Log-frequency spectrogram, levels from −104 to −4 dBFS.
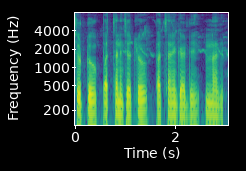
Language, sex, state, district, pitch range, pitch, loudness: Telugu, male, Telangana, Mahabubabad, 85-95 Hz, 90 Hz, -18 LUFS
